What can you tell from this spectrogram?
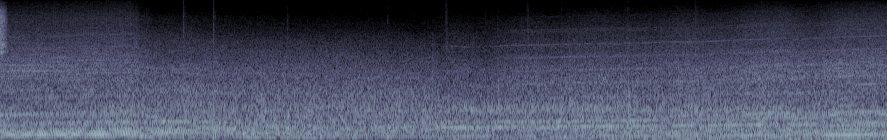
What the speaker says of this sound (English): Oh, he's playing with that throttle a lot.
